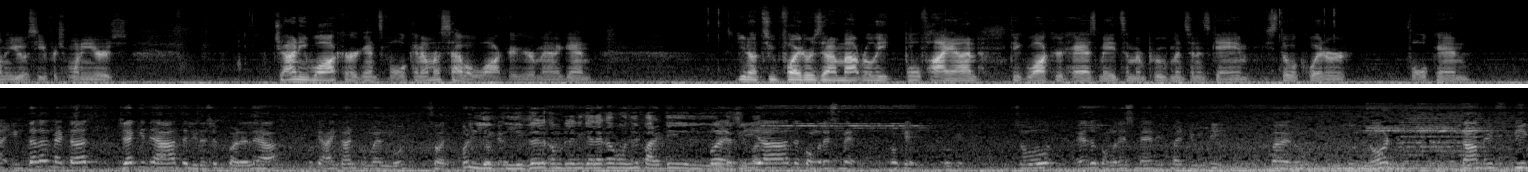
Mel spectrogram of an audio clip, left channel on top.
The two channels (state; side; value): different; both; correlation -0.01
